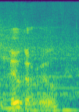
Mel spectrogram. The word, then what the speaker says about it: loup-garou: When the Acadians were exiled from France, they brought the legend of the Loup-garou, pronounced Loup-garou, to Nova Scotia, and later on Louisiana.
